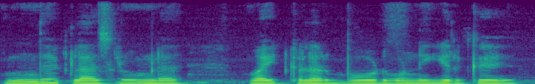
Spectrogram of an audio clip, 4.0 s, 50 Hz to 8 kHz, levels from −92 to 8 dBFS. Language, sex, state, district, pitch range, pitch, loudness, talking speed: Tamil, male, Tamil Nadu, Nilgiris, 145-150 Hz, 150 Hz, -14 LUFS, 120 wpm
